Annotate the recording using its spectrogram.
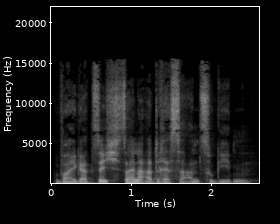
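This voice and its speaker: A man's voice: fairly low pitch, lively intonation, a little slow, a bit bright. A man voicing an irritable police desk sergeant who talks in a dry, sarcastic way.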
